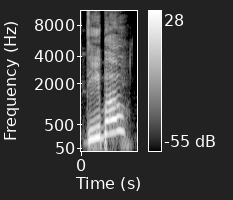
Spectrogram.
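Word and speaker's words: Deebo: B is next year Deo Nick damn it I can't even say his name yes yes yes it's Debo and it's Trent Williams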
